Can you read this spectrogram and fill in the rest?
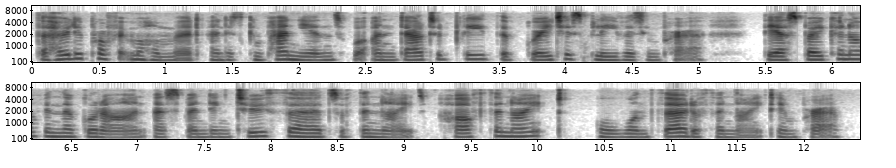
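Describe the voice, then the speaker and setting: Measured woman narrator, slightly dull recording. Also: mid-range voice, steady tone, gravelly. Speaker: reader of religious study text. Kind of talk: scripted religious narration.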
